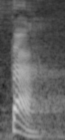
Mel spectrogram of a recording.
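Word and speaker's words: ت: Tanita Hai berikutnya huruf tah t-shirt dikeluarkan dengan menyentuhkan ujung lidah kita dengan dinding dua gigi seri bagian atas Hai diucapkan dengan suara dan nafas yang terdengar mengalir Hai sahabat Add to basket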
